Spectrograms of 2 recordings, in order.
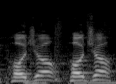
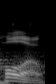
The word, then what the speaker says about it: pollo: They're like, you mean pojo? Like there are all these little things in Argentina that are very different. Yeah, it's not polo. It's not. Or not pollo. Sorry. It's yeah, they pronounce it differently.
